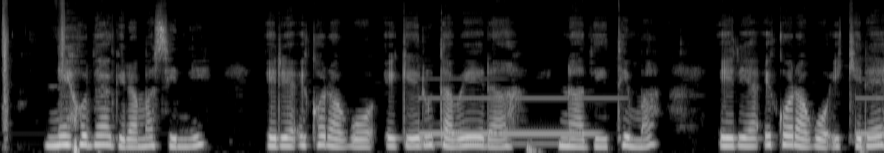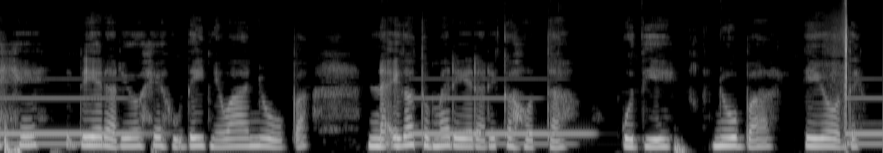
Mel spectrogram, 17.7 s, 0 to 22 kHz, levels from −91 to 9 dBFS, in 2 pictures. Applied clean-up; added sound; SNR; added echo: classical method Wiener filter.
